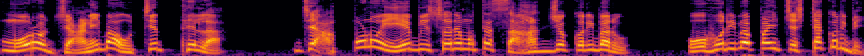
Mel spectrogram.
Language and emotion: Odia, disgusted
